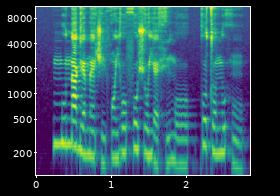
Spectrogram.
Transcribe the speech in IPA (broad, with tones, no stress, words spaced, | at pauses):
mu˦na˦ɡɛ˧ mɛ̃˧ʃi˨fɔ̃˧jo˦ fo˦ʃo˧ jɛ˨hĩ˨˦mo˧ | ko˦to˧ nu˧hũ˨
